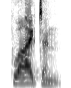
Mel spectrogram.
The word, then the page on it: quieten: Indian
